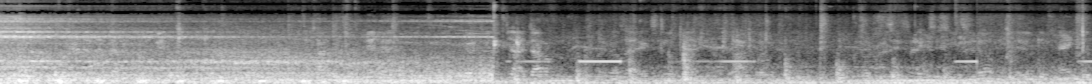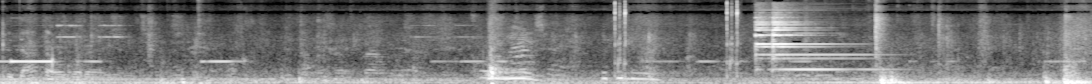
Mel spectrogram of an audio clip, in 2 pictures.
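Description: A tram rumbles and rattles steadily.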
